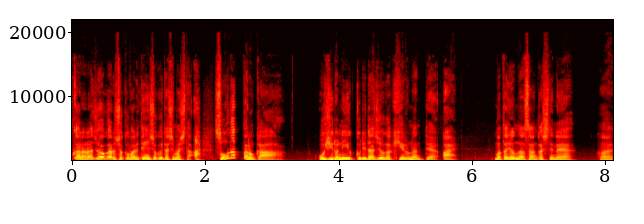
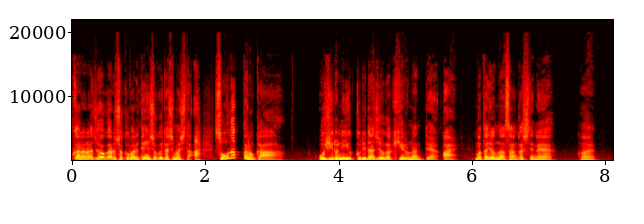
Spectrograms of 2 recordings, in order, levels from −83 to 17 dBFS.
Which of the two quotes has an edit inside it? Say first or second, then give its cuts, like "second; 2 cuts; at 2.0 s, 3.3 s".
second; 1 cut; at 5.9 s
